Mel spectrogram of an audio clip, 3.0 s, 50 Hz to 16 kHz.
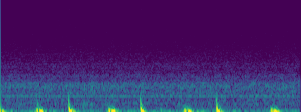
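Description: Steady low thumping in pairs, about 80 beats a minute, with a faint steady hum behind: an ordinary heartbeat.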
